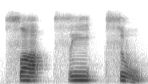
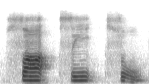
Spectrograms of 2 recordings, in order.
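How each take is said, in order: The two takes are said the same way.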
